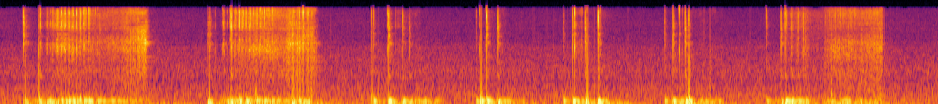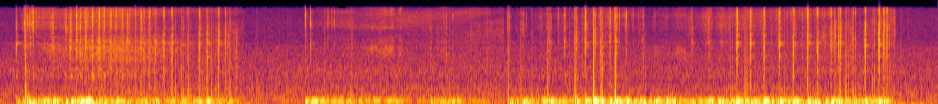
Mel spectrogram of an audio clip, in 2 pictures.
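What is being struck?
Metal mesh microphone grille.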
